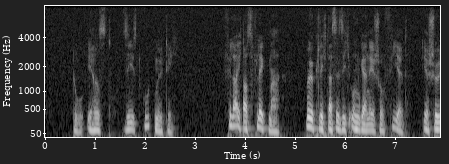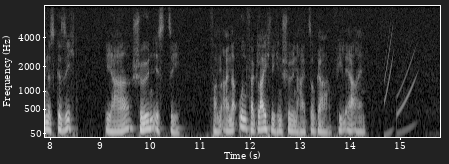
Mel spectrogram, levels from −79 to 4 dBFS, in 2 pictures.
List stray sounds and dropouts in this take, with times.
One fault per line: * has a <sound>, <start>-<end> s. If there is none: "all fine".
* has a chirp, 14.7-15.4 s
